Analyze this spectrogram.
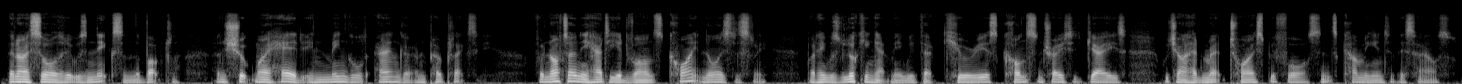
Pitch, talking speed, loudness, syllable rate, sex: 105 Hz, 195 wpm, -21 LUFS, 5.8 syllables/s, male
